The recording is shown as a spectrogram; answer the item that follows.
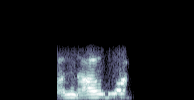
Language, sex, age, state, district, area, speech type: Hindi, female, 60+, Uttar Pradesh, Hardoi, rural, conversation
